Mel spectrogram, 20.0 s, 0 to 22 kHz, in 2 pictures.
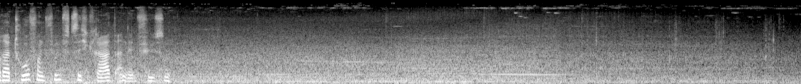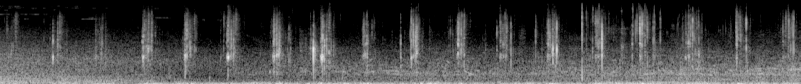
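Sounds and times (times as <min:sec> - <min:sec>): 
speech: 0:00.0 - 0:02.3
cars rumbling past on a street: 0:00.0 - 0:20.0
steady roar of street traffic: 0:00.0 - 0:20.0
crunching and crackling from biting and chewing chocolate-coated baklava: 0:09.6 - 0:20.0.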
